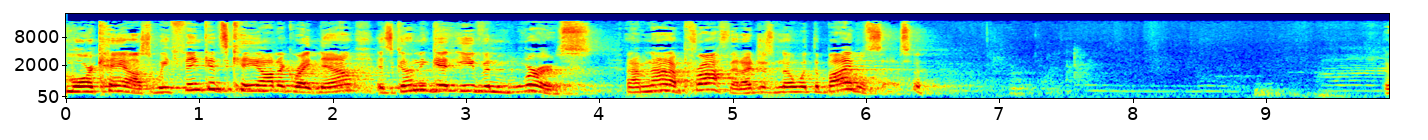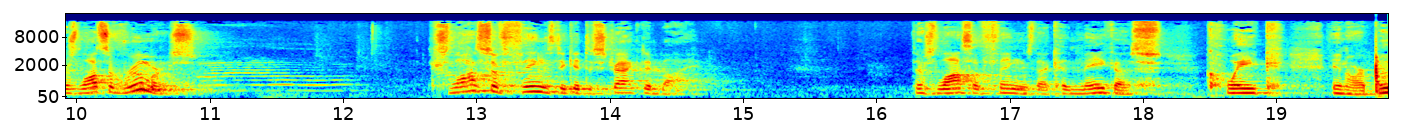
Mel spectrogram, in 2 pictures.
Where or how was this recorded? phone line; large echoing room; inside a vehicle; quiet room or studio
large echoing room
